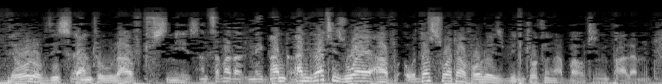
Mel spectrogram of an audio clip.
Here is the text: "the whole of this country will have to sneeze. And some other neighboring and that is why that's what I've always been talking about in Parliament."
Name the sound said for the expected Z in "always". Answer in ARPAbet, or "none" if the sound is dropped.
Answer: Z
